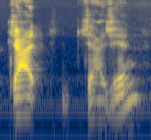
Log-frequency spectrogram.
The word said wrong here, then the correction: Daijin: am I saying that right? – Daijin.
